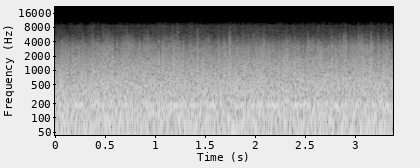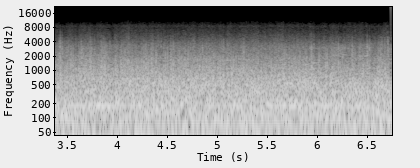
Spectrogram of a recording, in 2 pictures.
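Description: Jet ski engine running at a steady speed under way, a constant low drone mixed with wind buffeting the microphone.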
